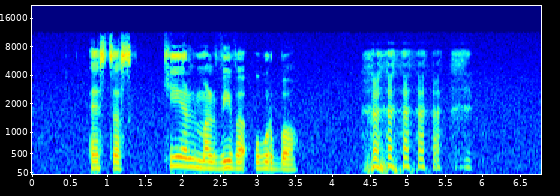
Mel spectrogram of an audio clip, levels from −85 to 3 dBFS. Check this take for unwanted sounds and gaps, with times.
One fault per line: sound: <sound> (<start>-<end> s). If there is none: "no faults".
sound: laugh (4.4-5.9 s)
